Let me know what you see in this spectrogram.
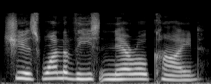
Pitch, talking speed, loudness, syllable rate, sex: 240 Hz, 170 wpm, -14 LUFS, 4.6 syllables/s, female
